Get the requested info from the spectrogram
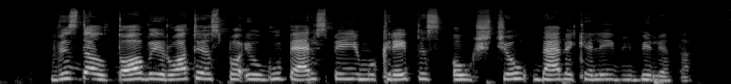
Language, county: Lithuanian, Vilnius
